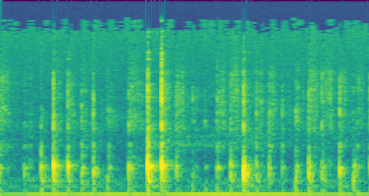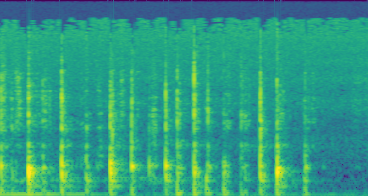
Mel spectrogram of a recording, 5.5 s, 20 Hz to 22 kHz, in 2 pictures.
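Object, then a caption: Cardboard box. A long, hollow black cardboard box with white edges, held horizontally, is tapped on top with the fingertips. Quick, irregular taps give short, dry, hollow knocks with a woody tone around 500 Hz over a faint low hum. The taps become more spaced out toward the end and stop just after five seconds.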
